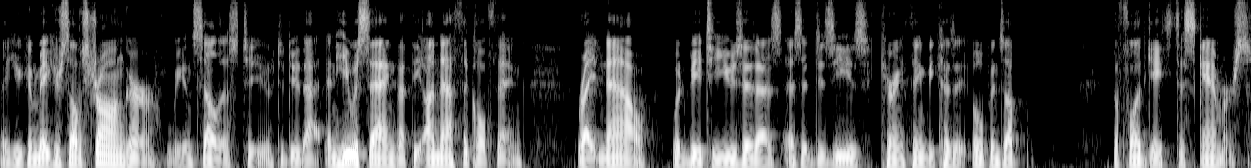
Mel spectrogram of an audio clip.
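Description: With an American accent, a normal speaking voice moves at a moderate pace with fairly even intonation on a very clean recording with a silent background. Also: man, medium pitch for a man. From New Jersey. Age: 30s. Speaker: podcast host. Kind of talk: casual chat.

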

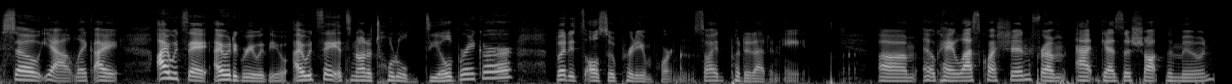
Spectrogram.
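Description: A woman with a plain, everyday voice speaks at a moderate pace and a fairly low pitch, with ordinary pitch variation. The sound is dry and close with no echo, in a very clean recording with a silent background. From New York, US. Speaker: podcast host, adult performer. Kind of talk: casual interview.

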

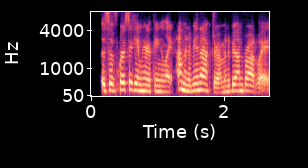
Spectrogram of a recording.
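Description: In a quiet background, a woman speaks with a Californian accent, the sound dry and close with no echo. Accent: Californian American. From Riverside, Southern California. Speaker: teaching artist. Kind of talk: casual interview chat.

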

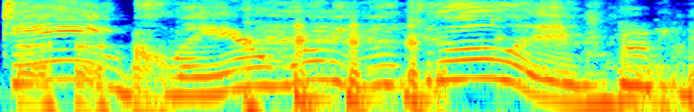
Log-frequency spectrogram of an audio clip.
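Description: The speaker uses a put-on character voice. Loud background noise runs underneath. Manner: whiny.

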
